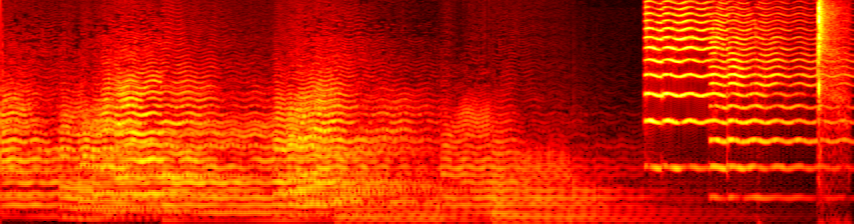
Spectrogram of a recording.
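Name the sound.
Arturia CZV software synth emulating Casio CZ phase distortion synth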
